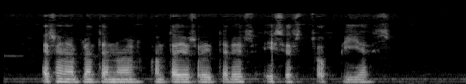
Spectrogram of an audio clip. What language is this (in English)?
Spanish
